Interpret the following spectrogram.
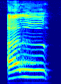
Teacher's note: Nun ketemu dengan tha. Bercampur dengan suara tha. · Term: ikhfa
